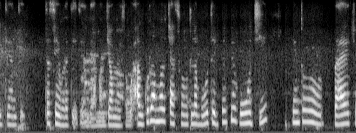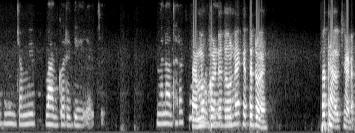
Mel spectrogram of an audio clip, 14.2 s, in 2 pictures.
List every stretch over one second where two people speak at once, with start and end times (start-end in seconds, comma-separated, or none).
none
